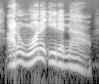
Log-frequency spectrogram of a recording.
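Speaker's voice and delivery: plain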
